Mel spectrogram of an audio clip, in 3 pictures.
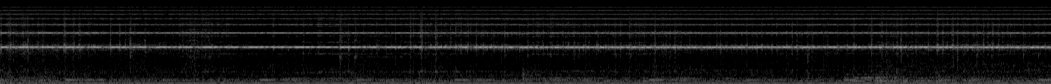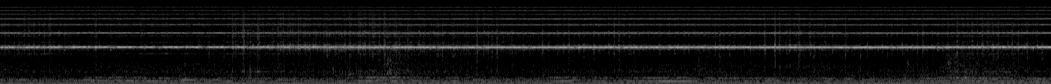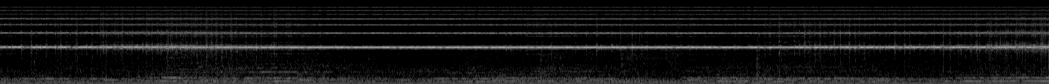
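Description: Amplified daxophone drone music: a steady, high, whistle-like tone is held throughout, over low, wavering, gliding notes that grow louder about halfway through.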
